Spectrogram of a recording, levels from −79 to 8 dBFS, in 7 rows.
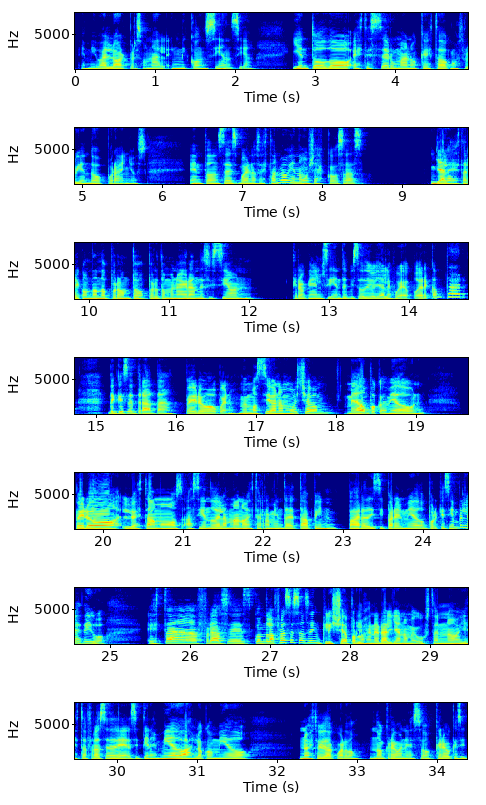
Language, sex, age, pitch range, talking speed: Spanish, female, 20-39, 180-215 Hz, 215 wpm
